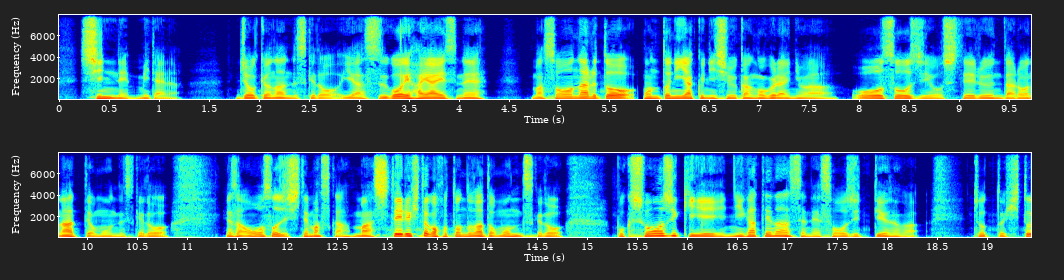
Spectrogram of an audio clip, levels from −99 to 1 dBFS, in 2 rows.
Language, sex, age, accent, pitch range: Japanese, male, 20-39, native, 100-140 Hz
